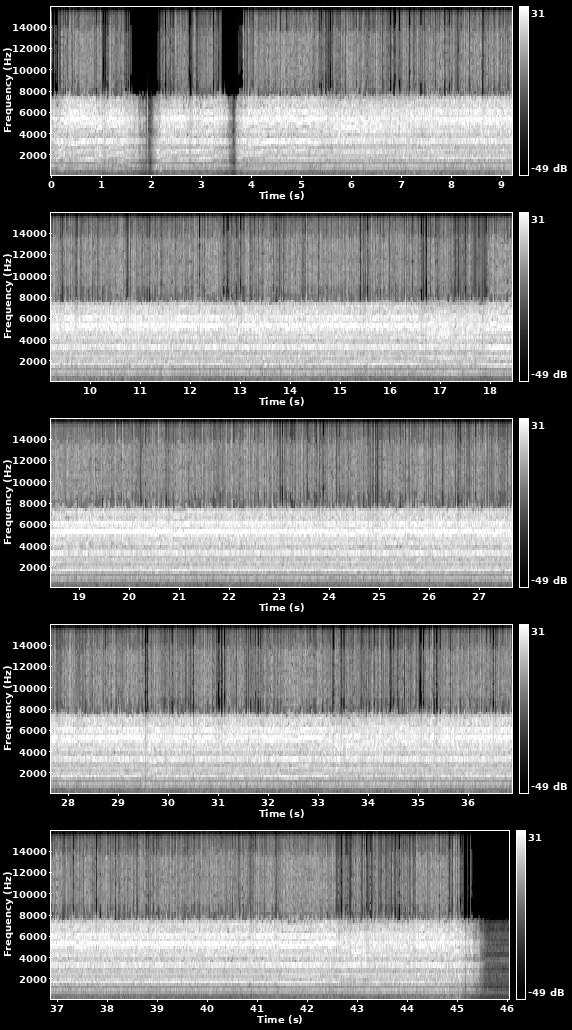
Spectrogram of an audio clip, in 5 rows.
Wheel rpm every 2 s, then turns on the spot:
160, 130, 190, 220, 240, 230, 230, 230, 230, 220, 230, 230, 230, 230, 230, 230, 220, 230, 230, 230, 230, 220, 130.
none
